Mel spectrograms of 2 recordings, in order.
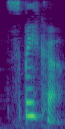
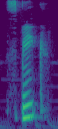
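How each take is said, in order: First: An extra vowel is added after the final consonant. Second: The word ends cleanly on its final consonant. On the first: The speaker calls it wrong. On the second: The speaker calls it right.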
